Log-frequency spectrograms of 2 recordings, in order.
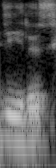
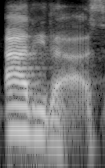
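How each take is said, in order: First: Adidas is said the American way. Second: Adidas is said the European way.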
